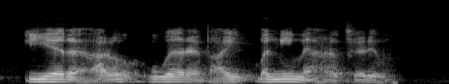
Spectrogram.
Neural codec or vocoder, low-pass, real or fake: codec, 24 kHz, 1 kbps, SNAC; 10.8 kHz; fake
